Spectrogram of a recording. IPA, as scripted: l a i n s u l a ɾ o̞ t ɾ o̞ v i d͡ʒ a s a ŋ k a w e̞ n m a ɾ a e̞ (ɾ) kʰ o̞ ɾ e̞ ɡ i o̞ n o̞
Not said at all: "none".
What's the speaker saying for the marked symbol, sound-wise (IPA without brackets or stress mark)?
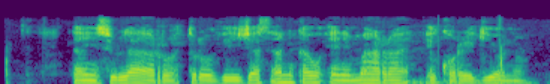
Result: none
